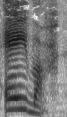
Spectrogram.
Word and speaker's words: Ava: Ava se escribe así, Ava con B corta, pero se pronuncia Eva.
